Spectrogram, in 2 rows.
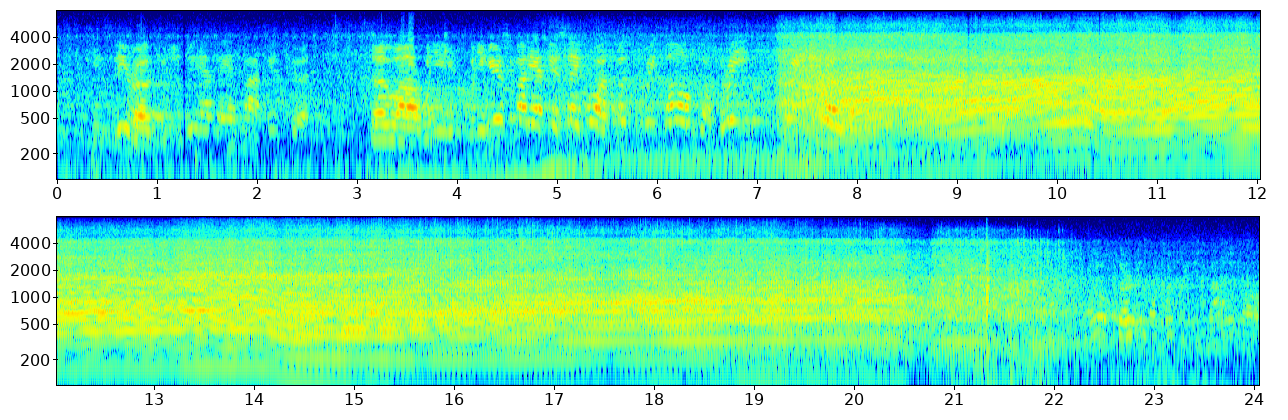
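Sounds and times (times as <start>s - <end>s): car engine at full throttle: 7.0s - 22.3s.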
